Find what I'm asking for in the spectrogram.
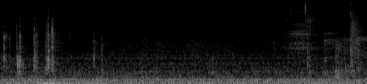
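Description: Keys clatter on a computer keyboard as a password is typed, a quick run of close, crisp clicks and taps over a steady low room hum.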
